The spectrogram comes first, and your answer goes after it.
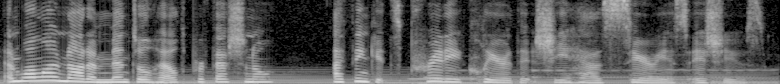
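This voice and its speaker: A woman narrating a short story as a dramatic, gossipy reading, expressive in her delivery. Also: on the high side, moderate pace, soft background music.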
